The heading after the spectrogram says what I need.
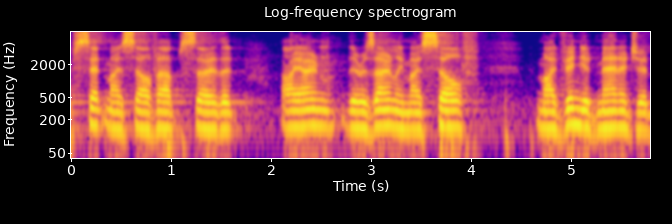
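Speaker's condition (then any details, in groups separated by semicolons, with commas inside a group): No condition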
